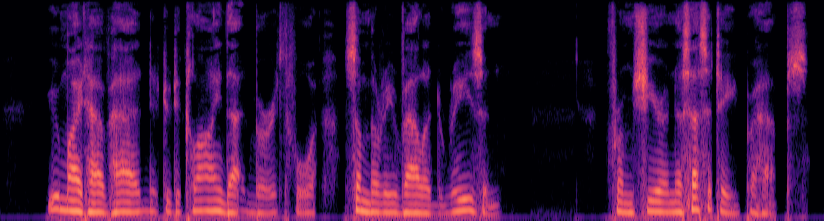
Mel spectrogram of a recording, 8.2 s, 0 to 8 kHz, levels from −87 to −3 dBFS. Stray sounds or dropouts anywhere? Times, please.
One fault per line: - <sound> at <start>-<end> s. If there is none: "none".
none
